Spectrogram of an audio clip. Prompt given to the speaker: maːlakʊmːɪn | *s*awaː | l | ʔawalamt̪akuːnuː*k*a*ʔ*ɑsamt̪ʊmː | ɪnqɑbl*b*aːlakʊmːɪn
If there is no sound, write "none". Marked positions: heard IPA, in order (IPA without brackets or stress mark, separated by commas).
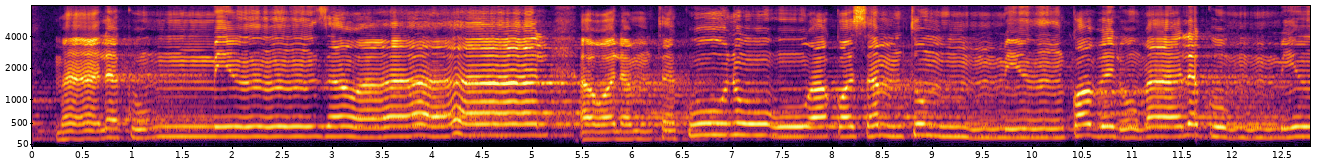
z, ʔ, q, m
